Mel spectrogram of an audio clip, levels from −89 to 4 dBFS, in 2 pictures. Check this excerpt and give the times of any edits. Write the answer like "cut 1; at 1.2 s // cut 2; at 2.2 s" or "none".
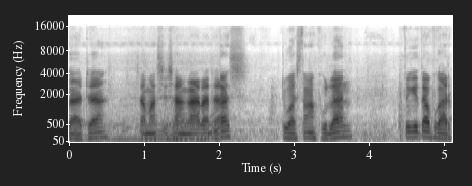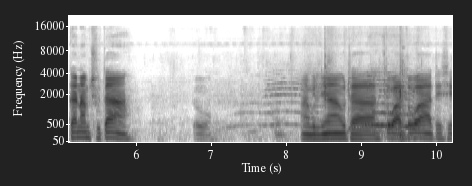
cut 1; at 2.0 s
